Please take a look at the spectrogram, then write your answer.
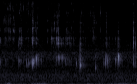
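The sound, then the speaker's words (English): A fizzing drink in a cup, held up to a microphone, crackles and pops steadily, a dense patter of tiny bubble bursts with a few brighter drip-like plinks standing out. Fairly quiet, with no voices. “Right when I moved the cup over to the mic, it stopped making that satisfying noise.”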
